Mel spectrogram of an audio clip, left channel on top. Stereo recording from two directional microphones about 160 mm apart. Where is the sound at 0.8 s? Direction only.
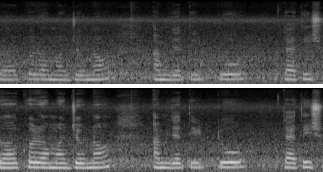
55° right (ahead or behind).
